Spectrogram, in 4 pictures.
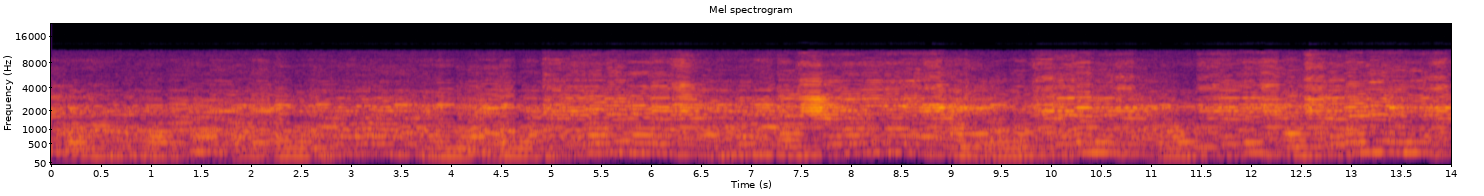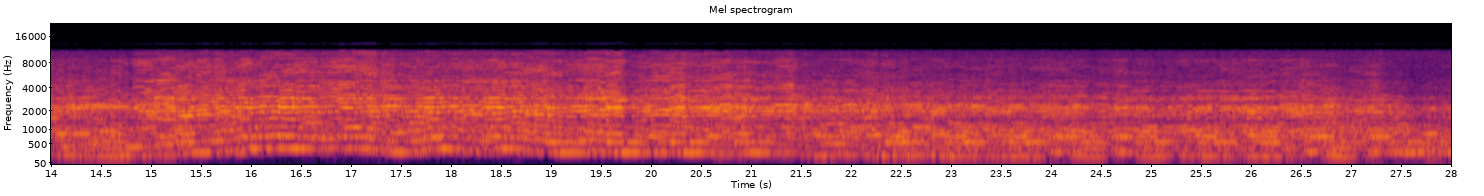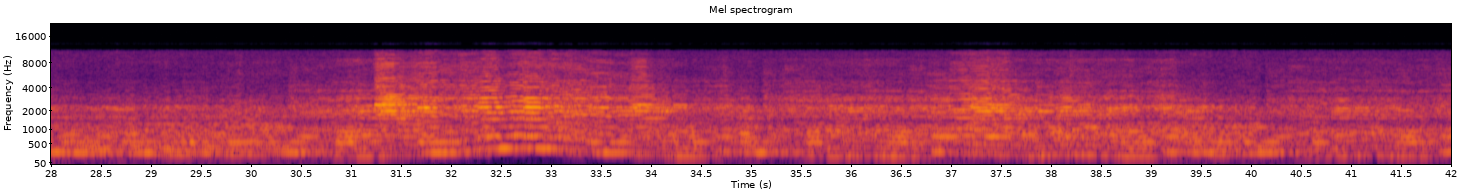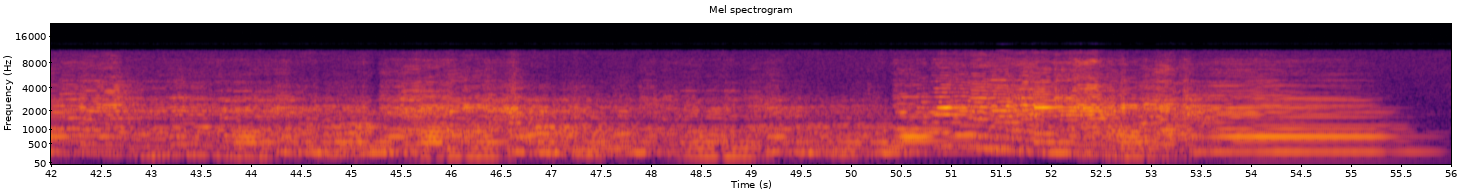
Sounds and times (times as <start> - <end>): Cello: 0.0 - 56.0.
